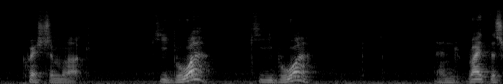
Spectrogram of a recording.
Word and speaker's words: qui boit: Q-U-I-B-O-I-T question mark. Qui boit?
